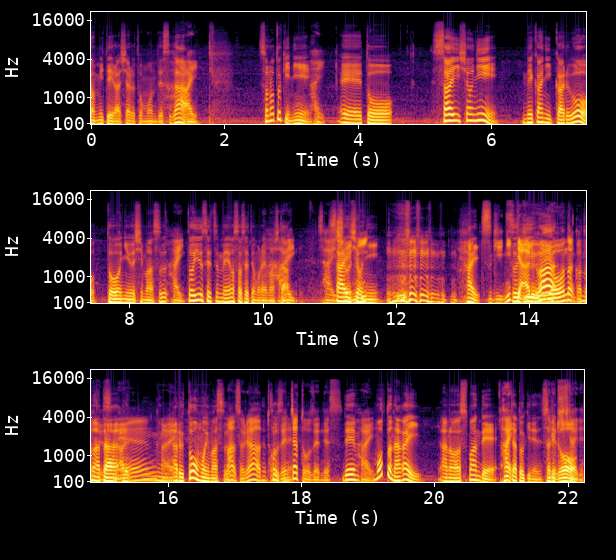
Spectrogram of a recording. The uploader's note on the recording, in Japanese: 収録地： 長野県北安曇郡白馬村 Grinduro Village。収録機材： ZOOM F3 (レコーダー)、AKG D5, C3000B（マイク）。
